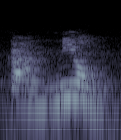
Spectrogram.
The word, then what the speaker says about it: camión: Y luego tenemos camión. Camión. Ahí está. Entonces, ya que tenemos identificada la sílaba tónica, pasamos a la segunda parte de la regla.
